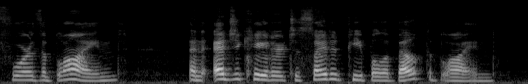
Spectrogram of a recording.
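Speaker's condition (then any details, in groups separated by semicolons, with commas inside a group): No condition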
